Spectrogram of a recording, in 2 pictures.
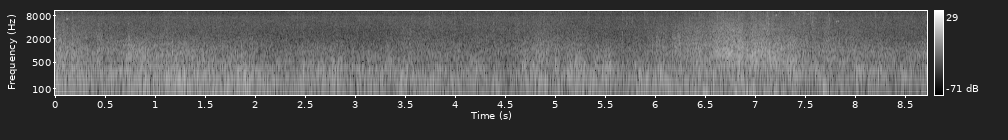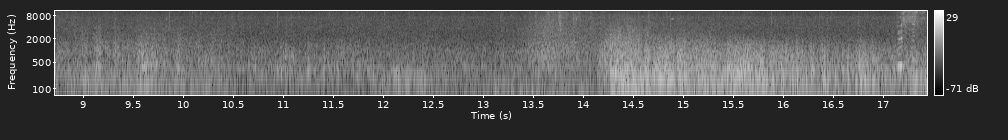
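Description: A thunderstorm in the video game Life Is Strange, with steady heavy rain and low rolling rumbles, louder thunder swelling around the middle and a strong crash near the end, constant and close with no voices.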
